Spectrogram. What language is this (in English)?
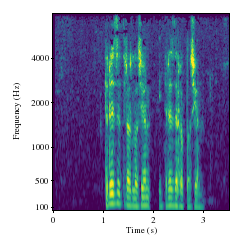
Spanish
